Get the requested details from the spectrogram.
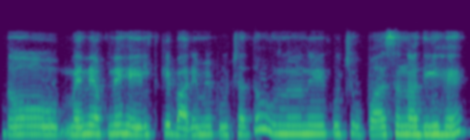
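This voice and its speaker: A woman's voice: fairly high pitch, little pitch movement, measured pace, dark tone. A woman participant in a group session, sharing her experience hesitantly with many fillers. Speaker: workshop participant.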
